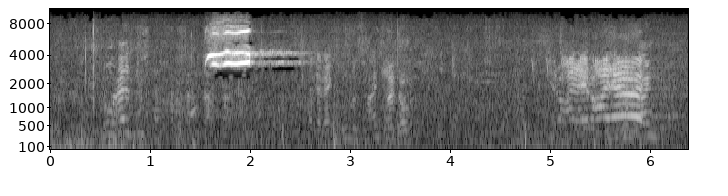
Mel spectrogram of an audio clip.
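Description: A referee's whistle blown once, a short shrill blast of about half a second, about one and a half seconds in, stopping play. Players shout across the pitch around it, loudest near the end.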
